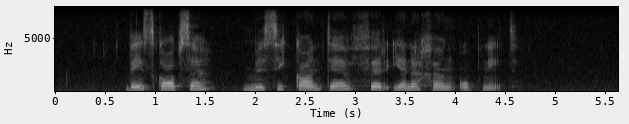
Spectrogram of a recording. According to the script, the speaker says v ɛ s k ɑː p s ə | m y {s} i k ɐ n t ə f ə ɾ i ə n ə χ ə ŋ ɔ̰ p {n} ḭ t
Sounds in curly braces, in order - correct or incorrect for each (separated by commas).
correct, correct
